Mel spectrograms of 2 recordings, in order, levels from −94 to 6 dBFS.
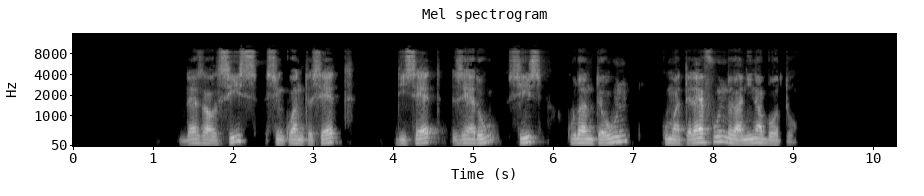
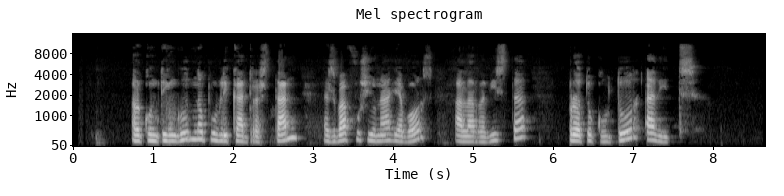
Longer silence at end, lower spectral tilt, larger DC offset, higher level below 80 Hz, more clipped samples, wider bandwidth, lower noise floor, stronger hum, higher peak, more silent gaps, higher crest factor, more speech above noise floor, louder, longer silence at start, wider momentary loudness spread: first, 1.3 s vs 0.9 s; about the same, -5 dB/octave vs -6 dB/octave; neither; first, -68 dBFS vs -74 dBFS; neither; second, 9.8 kHz vs 11 kHz; first, under -90 dBFS vs -75 dBFS; neither; second, -6 dBFS vs -2 dBFS; first, 3.92-4.01 s, 6.13-6.17 s, 7.02-7.06 s, 7.25-7.29 s vs none; about the same, 22 dB vs 22 dB; first, over 64 dB vs 54 dB; second, -26 LUFS vs -22 LUFS; first, 1.35 s vs 0.75 s; about the same, 11 LU vs 11 LU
